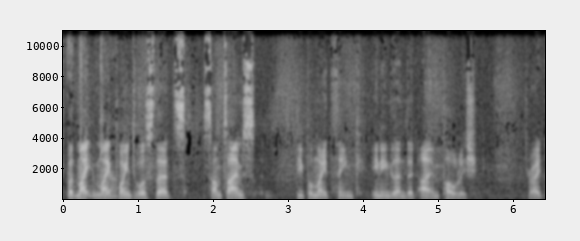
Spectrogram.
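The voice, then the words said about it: Czech accent in English. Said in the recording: “as a Czech person ... my accent ... the accent that I have sounds similar to a Polish version of English accent”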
